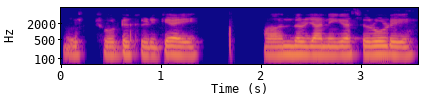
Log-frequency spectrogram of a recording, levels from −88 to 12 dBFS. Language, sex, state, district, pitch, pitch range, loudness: Hindi, male, Maharashtra, Aurangabad, 145 Hz, 140-145 Hz, -22 LUFS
